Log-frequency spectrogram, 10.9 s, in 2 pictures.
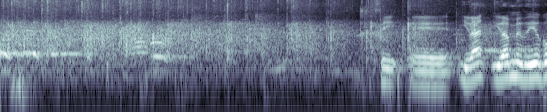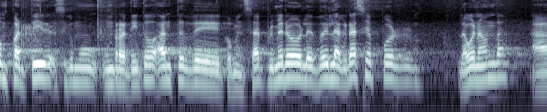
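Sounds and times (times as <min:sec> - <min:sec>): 
audience applause: 0:00.0 - 0:05.0
speech: 0:03.8 - 0:10.9.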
